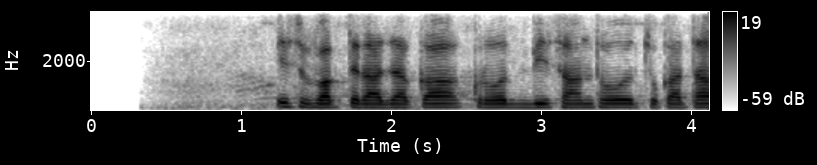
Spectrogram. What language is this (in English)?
Hindi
